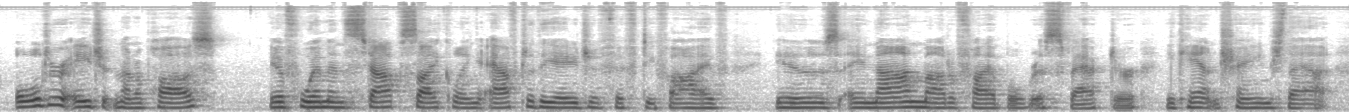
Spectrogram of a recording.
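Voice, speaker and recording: A woman talks at a fairly slow pace and a fairly low pitch. Her intonation is monotone and flat. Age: 70s. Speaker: physician and author. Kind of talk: interview.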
